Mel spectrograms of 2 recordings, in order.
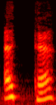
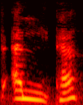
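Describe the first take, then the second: First: The L is dropped into a doubled T. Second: A clear L is pronounced before the T. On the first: The speaker calls it right. "but you're saying at-ta" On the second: The speaker calls it wrong. "Not al-ta"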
